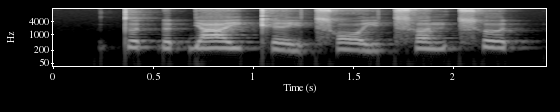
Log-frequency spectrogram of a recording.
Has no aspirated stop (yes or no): no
